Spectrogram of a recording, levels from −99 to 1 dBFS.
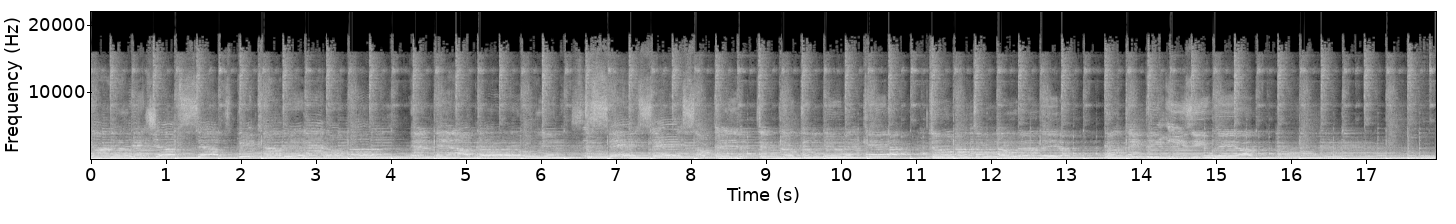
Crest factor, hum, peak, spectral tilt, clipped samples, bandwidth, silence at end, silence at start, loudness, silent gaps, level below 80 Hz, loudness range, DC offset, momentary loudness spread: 8 dB; none; 0 dBFS; -5.5 dB/octave; under 0.1%; 19 kHz; 0 s; 0 s; -10 LUFS; none; -20 dBFS; 1 LU; under 0.1%; 2 LU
